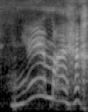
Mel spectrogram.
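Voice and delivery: high squeaky bird claiming its home; a tiny bird squeaking at the intruder; mock bird voice. The bird squeaks high at the squatter. Bird speaks about her nest.

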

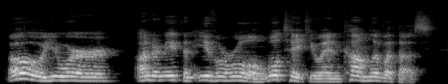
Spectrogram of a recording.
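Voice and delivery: lightly hammed-up welcoming elf. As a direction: welcome them in like a kindly stage elf. Elves welcome refugees in play.

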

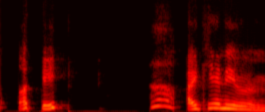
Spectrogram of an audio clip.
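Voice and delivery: high-pitched laugh breaking into the word; real high laughter mid-sentence; incredulous laughing. Real, not acted. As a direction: laugh at how absurd it is, voice jumping up high. Laughs at absurd threats received.

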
